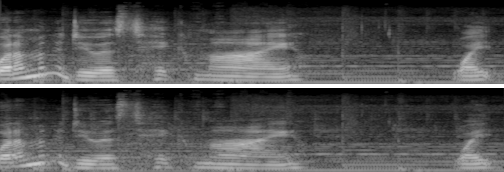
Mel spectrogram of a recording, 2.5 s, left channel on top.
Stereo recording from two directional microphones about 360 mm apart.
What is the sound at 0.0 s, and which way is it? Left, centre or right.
Speech, centre.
